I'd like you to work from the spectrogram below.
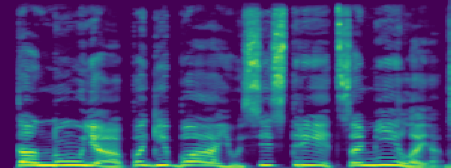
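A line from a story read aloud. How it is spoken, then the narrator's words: Desperate pleading. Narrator (Russian): взмолилась девица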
